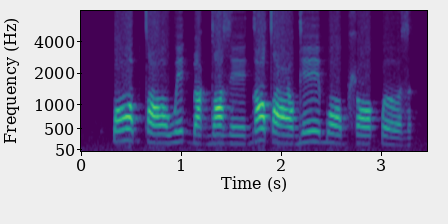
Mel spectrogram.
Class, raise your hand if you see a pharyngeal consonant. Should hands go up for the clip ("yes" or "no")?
yes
